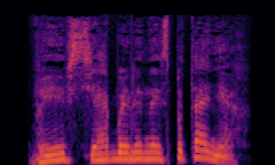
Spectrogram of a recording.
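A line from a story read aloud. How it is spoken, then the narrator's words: Snapping. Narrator (Russian): огрызнулся Дружков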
